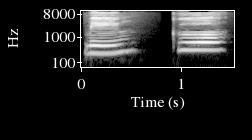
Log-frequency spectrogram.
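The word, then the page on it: 民歌: min2ge1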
